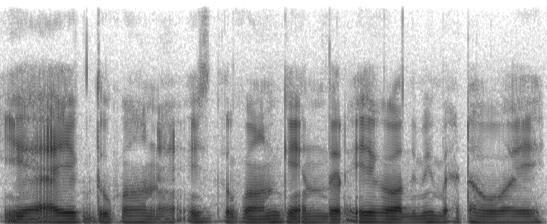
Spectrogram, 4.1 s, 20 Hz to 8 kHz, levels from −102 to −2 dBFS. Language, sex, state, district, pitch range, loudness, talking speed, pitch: Hindi, male, Uttar Pradesh, Saharanpur, 100-110 Hz, -20 LUFS, 190 wpm, 105 Hz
